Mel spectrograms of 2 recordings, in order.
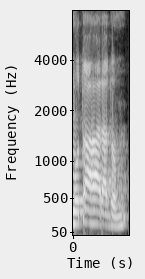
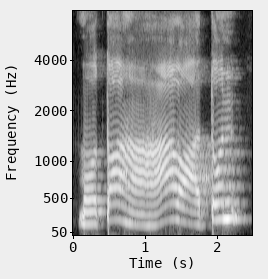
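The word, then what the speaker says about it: مُطَهَّرَةٌ: ہا کے اوپر شد ہے، وہ پڑھ جاتے ہیں مطہراتم. ایسے نہیں پڑھنا، بالکل غلط ہے. کیسے ہم نے پڑھنا ہے؟ ہجے کر کے میں آپ کو بتاتا ہوں. میم پیش مو، تو ہا زبر تو، ہا زبر ہا تو، را زبر را تو، را تا دو پشتن مطہراتن.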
